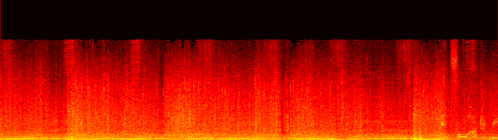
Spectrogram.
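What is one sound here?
A car thuds as it lands after a jump.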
